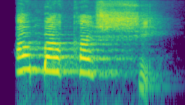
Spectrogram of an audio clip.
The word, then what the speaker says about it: abacaxi: Qual que eu pronunciei de um modo mais forte que as demais sílabas? Xi. Ok? Então, essa palavra é uma palavra oxítona, porque é a última sílaba mais forte.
